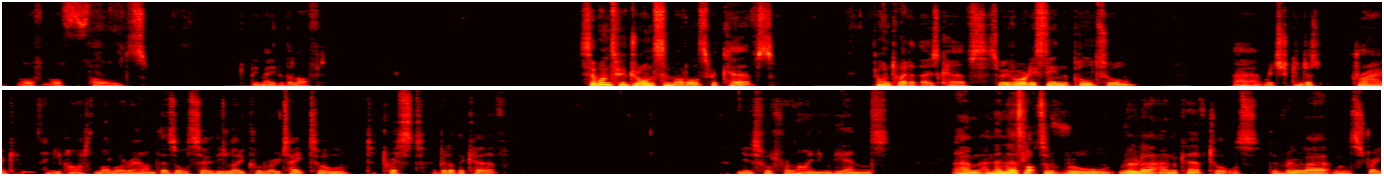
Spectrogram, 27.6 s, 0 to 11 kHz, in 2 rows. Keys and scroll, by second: 0.0 Delete.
